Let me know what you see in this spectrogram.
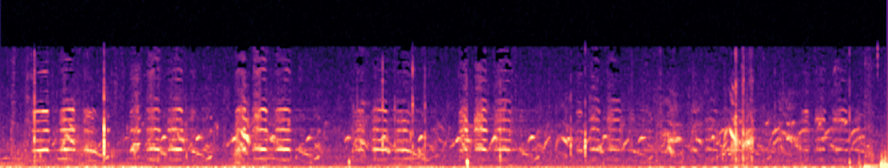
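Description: Faint chirping of small birds, many short rising and falling calls scattered throughout, over a steady low rumble.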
